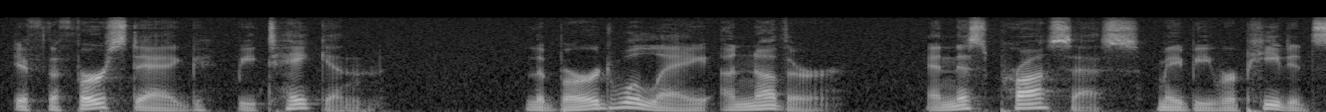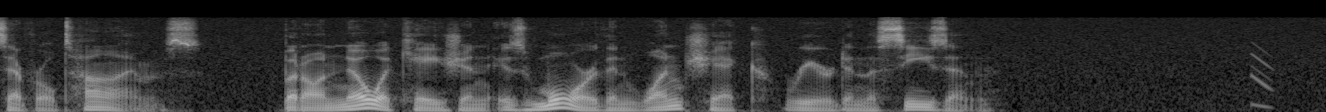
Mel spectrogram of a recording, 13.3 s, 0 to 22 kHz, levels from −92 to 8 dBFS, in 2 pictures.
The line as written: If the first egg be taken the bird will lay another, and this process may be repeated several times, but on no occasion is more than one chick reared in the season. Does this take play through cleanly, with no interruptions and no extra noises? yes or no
no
